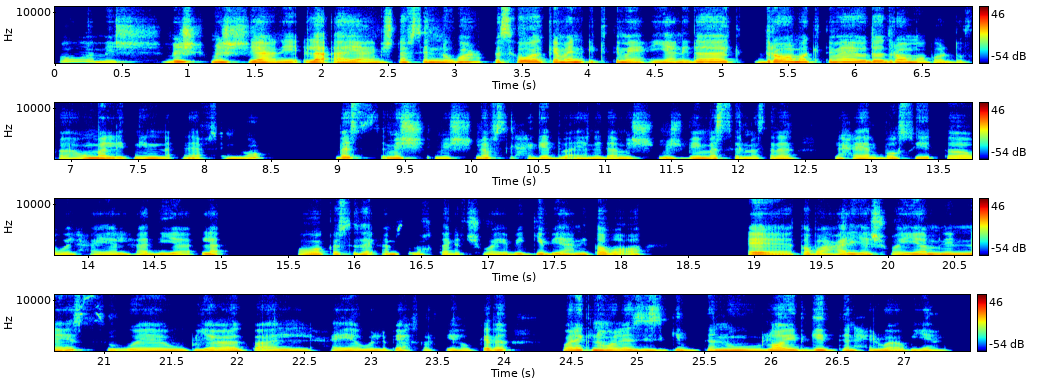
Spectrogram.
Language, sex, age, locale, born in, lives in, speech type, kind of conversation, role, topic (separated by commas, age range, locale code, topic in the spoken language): Arabic, female, 20-24, ar-EG, Egypt, Egypt, conversation, podcast, guest, إيه المسلسل اللي بتفتكره من طفولتك ولسه فاكره لحد دلوقتي؟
